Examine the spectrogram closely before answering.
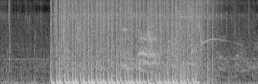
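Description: An automatic rifle fires in bursts.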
